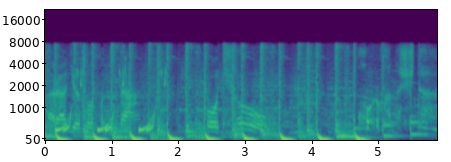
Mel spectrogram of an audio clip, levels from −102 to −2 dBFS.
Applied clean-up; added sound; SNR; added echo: none; Gurgling; 3 dB; none.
